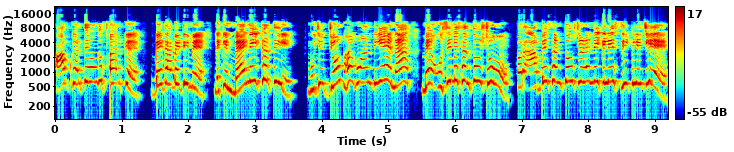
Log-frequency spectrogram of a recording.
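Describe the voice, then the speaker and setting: A very high, bright voice gives us a woman acting as an outspoken cartoon wife. She lectures insistently and reproachfully, a devoted mother from a family moral story.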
